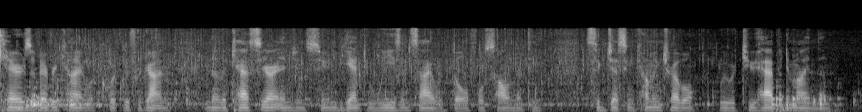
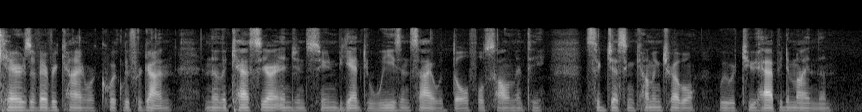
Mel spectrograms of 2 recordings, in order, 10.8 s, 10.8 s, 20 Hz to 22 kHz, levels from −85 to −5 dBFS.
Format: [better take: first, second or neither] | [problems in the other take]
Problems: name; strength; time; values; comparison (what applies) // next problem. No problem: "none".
second | background sound (Toilet flush); 7 dB below the speech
